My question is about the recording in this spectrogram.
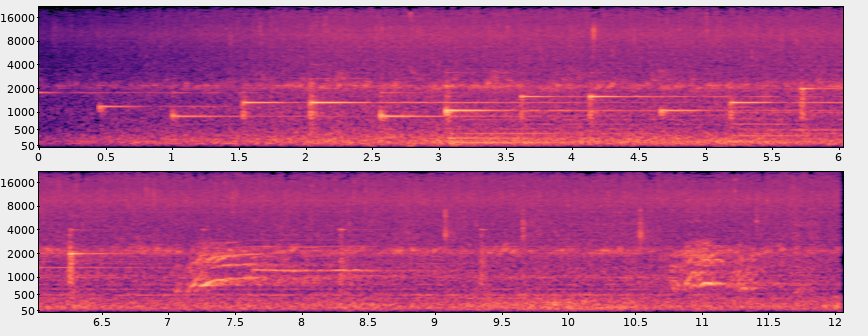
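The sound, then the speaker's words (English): Steady, even rain hisses outdoors throughout with no one speaking, while a simple stepped melody of clear tones plays over it and a few quick chirping sweeps appear near the end. “I just love being outside and raining.”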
